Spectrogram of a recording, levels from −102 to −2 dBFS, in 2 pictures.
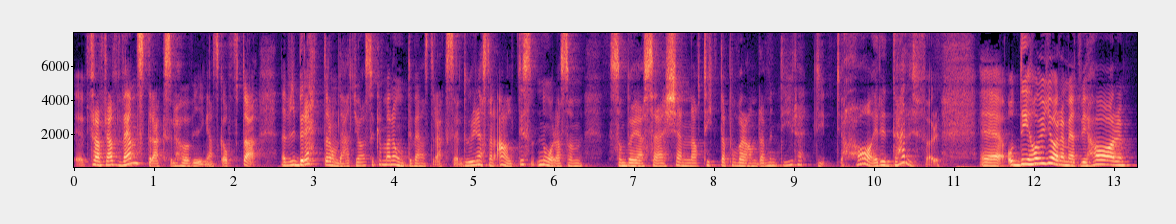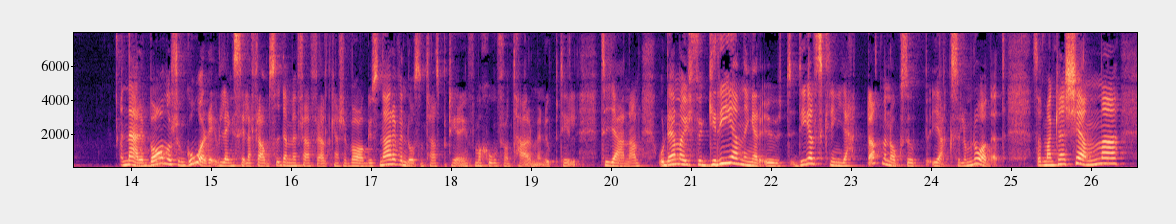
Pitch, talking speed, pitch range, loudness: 200 Hz, 215 wpm, 180-240 Hz, -18 LUFS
